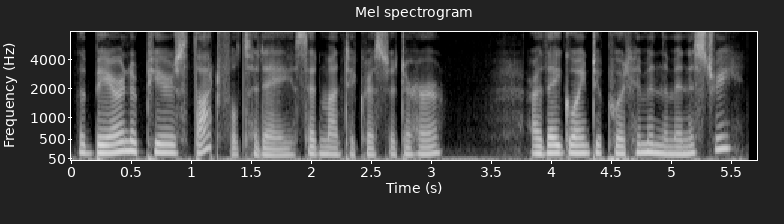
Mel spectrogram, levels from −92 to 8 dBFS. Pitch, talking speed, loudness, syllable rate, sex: 180 Hz, 210 wpm, -18 LUFS, 5.8 syllables/s, female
